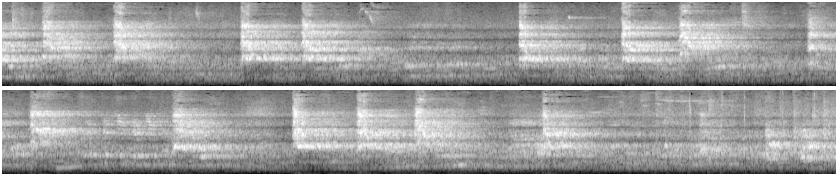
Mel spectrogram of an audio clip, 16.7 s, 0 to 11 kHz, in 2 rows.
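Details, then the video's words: Chihuahua named Karlo running an agility trial at Gallus Henau in September 2011; sharp, high yapping barks come in quick bursts, roughly one to two a second, over a murmur of human voices. "Agility AT Gallus Henau 09/2011 Chihuahua Karlo"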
